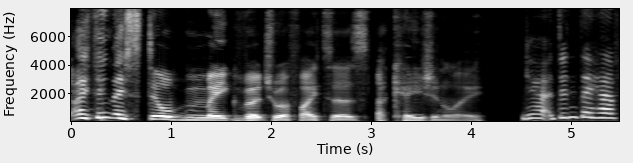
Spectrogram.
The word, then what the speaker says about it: Virtua Fighter: That's how it's pronounced. Okay. It's like Monster Hunter Double Cross. It's Virtua Fighter.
